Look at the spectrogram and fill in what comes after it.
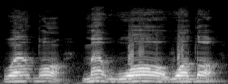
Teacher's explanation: الواو مرققه ضاد مفخمه مرتبه ثانيه مفتوحه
